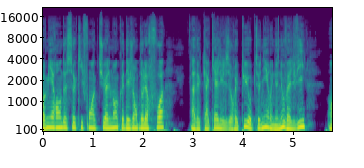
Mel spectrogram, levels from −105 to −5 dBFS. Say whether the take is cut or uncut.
cut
